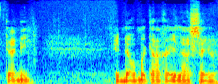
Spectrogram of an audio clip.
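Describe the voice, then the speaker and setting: A man's voice: sits low, level tone, normal speed, fairly bright tone, a little hiss or hum. An actor with a Filipino accent playing an earnest, conflicted young man in a radio drama. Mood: earnest, firm.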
